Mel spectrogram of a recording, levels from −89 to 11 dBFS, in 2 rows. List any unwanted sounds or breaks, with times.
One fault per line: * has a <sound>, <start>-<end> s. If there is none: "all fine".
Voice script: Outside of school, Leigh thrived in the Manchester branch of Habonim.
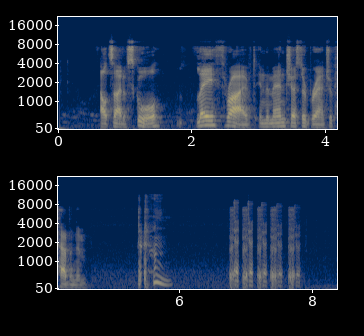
* has a throat clearing, 5.4-5.9 s
* has a laugh, 6.8-7.8 s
